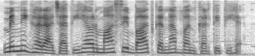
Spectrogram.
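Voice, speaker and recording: A woman's voice: fairly low pitch, lively intonation, moderate pace, a little mellow, faint music behind. A woman narrating a moral story for a cartoon in a plain storytelling manner.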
